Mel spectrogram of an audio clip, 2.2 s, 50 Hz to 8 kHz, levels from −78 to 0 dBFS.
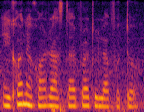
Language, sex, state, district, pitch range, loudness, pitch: Assamese, female, Assam, Kamrup Metropolitan, 220-230 Hz, -18 LUFS, 225 Hz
